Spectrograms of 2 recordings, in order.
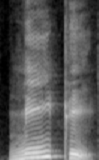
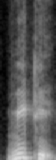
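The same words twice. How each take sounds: First: मीठे drawn out very slowly, syllable by syllable; word stretched slowly. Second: Said in the usual way. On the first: Shown as a demonstration. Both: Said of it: "ठीक है, ऐसे लिखेंगे".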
